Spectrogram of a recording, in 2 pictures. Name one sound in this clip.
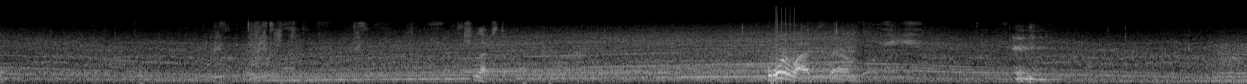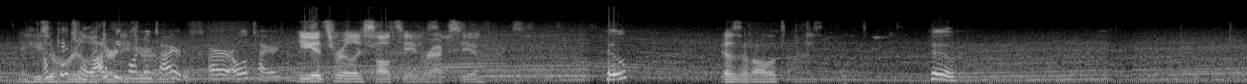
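A race car engine roars steadily, rising and falling in pitch as it shifts gears.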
